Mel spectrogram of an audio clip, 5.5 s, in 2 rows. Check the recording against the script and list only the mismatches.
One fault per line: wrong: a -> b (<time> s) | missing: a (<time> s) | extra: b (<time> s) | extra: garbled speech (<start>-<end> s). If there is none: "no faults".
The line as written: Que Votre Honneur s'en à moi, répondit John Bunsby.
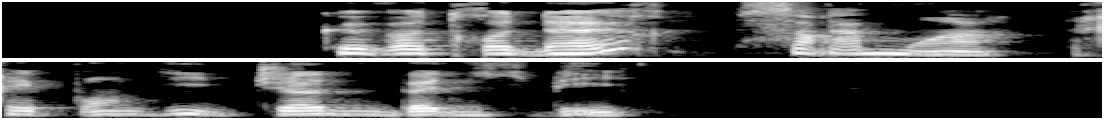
no faults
